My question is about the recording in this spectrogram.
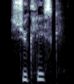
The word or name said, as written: cyklisk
